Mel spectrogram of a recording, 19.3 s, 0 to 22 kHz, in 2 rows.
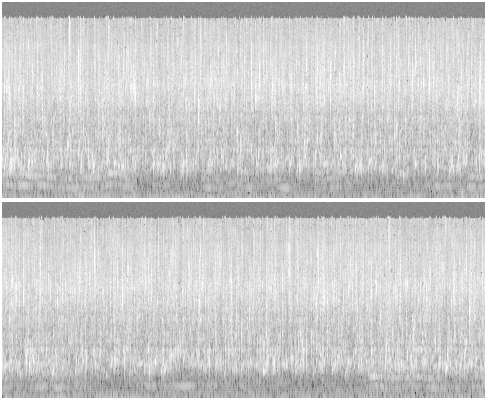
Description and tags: Water splattering sound on a arabic-like fountain. Rode NTG-2 into Sony PCM-M10 recorder.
